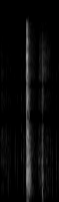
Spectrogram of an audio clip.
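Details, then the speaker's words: Car that overheated and then made a loud rattling noise gives one sharp click then a fainter one on key turn with no cranking; accessories work but the clock resets on each attempt, cause unknown. "Wow click and nothing everything goes doing doesn't come back"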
